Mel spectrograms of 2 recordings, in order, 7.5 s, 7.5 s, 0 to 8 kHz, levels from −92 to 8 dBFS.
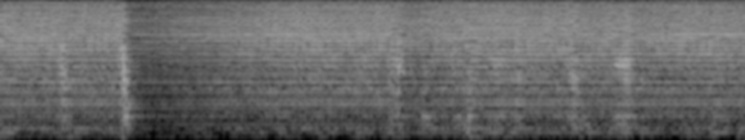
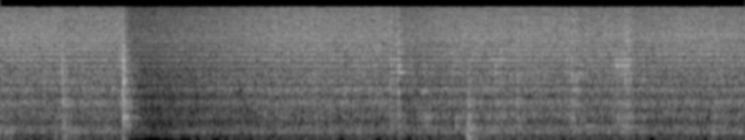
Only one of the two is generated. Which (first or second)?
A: first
